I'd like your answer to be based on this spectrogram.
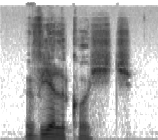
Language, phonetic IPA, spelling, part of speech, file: Polish, [ˈvʲjɛlkɔɕt͡ɕ], wielkość, noun, Pl-wielkość.ogg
